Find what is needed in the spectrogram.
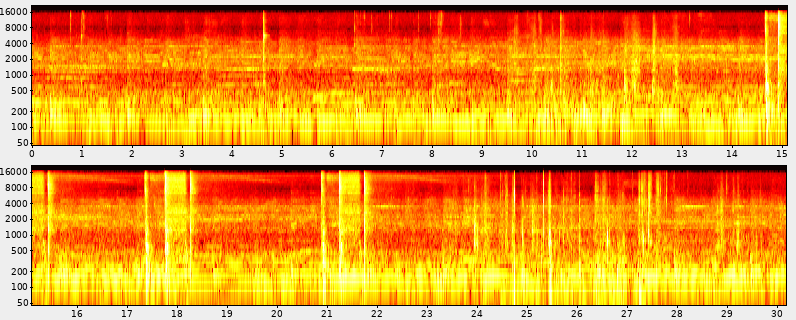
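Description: Background music throughout. About halfway through, three loud, sharp double bursts about three seconds apart: a pneumatic air cylinder's piston shooting out and back as its valve switches, one cycle per push of the button, with smaller clicks after them.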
